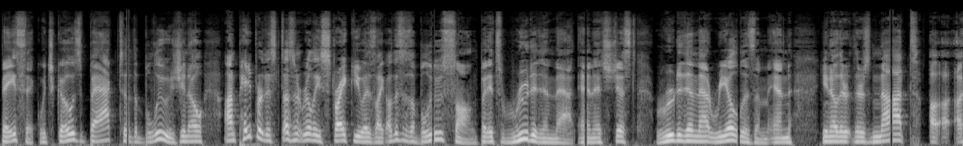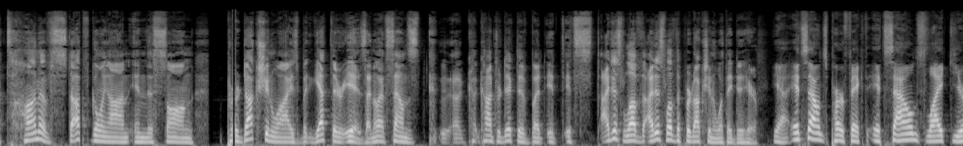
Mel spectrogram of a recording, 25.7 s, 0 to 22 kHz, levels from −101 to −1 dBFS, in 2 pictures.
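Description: Gaps at joins of encoded pieces fall at 1.68, 3.71, 5.75, 7.79, 9.82, 11.86, 13.90 and 15.94 s, one every 2.0 s. Each 2-second segment was encoded separately and butted together untrimmed, so encoder delay and end padding leave a brief silence. The first gap is 27.8 ms and the rest 37.6 ms, each a sharp dropout with softened edges, such as between "oh this is a" and "song but it's rooted".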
